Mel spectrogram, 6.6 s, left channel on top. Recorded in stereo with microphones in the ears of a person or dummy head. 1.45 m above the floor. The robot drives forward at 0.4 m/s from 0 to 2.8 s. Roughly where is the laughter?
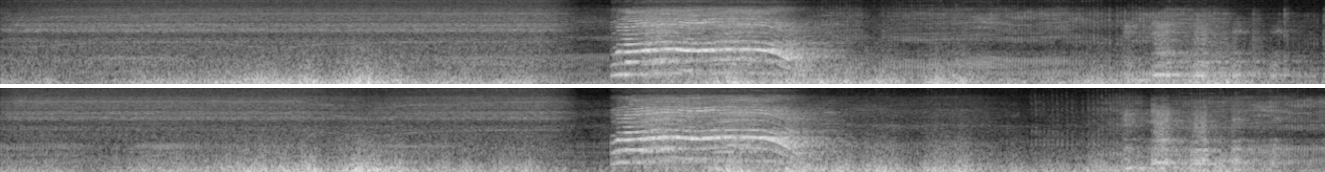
Right.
